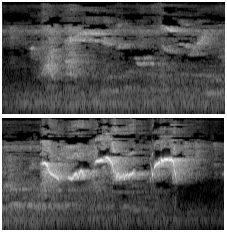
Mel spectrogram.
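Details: A young Oriental magpie-robin begins with quiet twittering and thin high notes. It then breaks into bright, loud whistles, sliding swoops and up-and-down curls repeated in quick succession near the end.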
